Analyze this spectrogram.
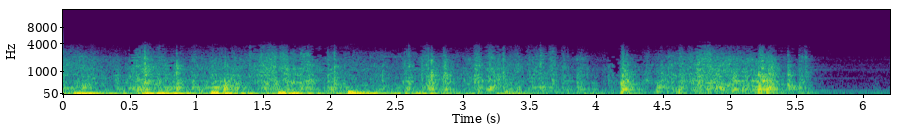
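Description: Rustling and light knocking of packaging as items are handled and lifted out of a foam-lined cardboard box, with a few dull bumps; it dies away about five and a half seconds in.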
